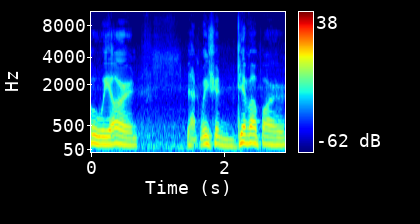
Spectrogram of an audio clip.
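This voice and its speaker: The man's tone is dark and mellow. He talks at a moderate pace with ordinary pitch variation. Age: 80s+. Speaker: First Nations elder. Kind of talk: interview.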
